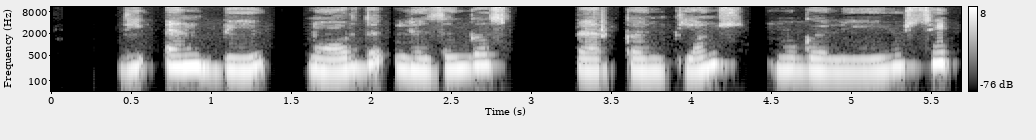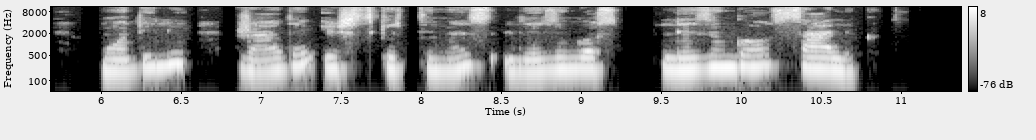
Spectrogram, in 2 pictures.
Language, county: Lithuanian, Šiauliai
